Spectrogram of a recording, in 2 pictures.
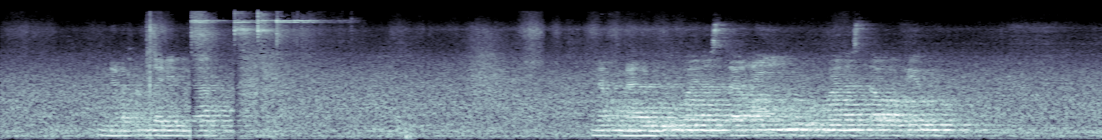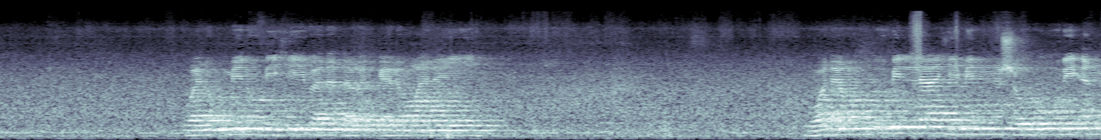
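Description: A young man speaks through a microphone in bursts, with pauses, in a slow chanting voice.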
